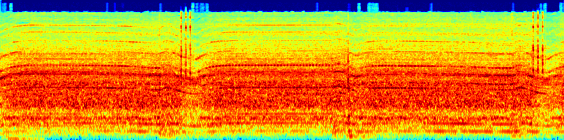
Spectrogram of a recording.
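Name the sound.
hydraulic torque wrench driven by pump rotating a nut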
